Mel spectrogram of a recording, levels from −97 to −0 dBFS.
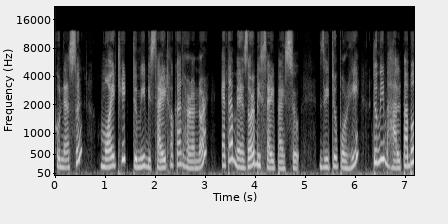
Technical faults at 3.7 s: Opus compression

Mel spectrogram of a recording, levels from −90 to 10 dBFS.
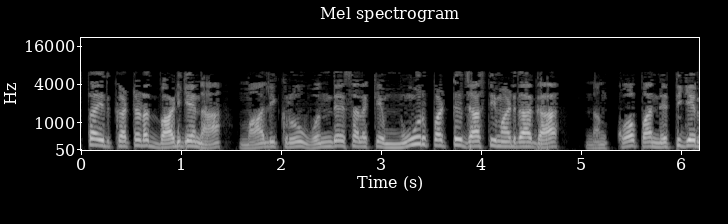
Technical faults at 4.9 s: transcoding between lossy codecs

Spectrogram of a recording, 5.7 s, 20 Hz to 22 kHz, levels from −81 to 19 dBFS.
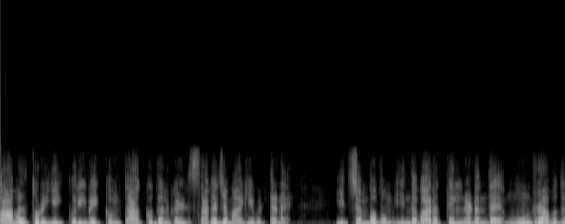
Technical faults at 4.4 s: AMR wideband (HD Voice) codec

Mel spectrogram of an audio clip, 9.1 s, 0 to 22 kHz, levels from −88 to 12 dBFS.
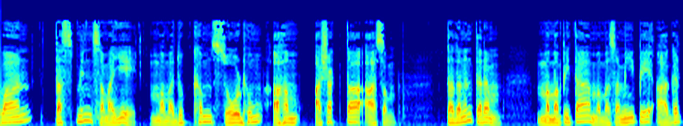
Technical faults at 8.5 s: MP3 compression

